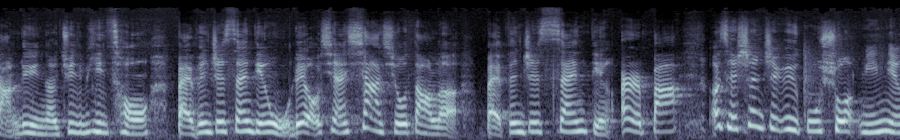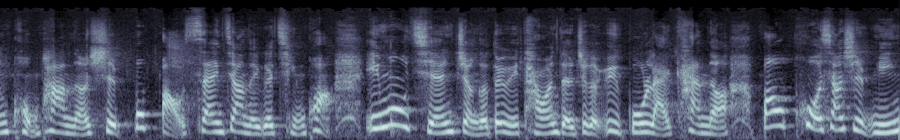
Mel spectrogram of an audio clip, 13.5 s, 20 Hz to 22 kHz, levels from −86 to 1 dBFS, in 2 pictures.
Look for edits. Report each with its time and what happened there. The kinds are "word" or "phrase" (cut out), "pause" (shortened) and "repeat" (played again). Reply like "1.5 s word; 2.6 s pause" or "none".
11.0 s word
